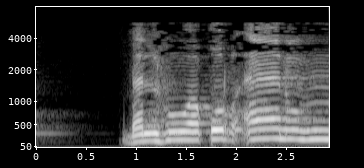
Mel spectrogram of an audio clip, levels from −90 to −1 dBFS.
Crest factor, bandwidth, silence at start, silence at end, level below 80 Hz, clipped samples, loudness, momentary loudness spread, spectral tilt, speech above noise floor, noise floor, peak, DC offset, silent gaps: 14 dB; 5.8 kHz; 0.85 s; 0 s; -60 dBFS; under 0.1%; -17 LUFS; 3 LU; -11.5 dB/octave; 54 dB; -71 dBFS; -4 dBFS; under 0.1%; none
